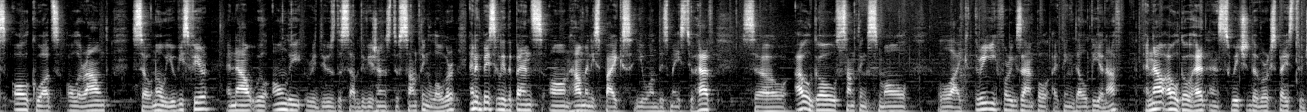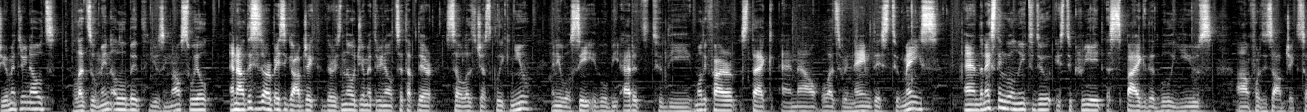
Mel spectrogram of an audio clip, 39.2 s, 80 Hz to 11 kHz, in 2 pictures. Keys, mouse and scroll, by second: 4.1 click, 5.2 click, 6.0 click, 10.2 click, 12.6 click, 16.2-17.0 scroll down 4, 20.5 n, 20.7-21.7 scroll up 4, 21.7 scroll up 1, 26.9 click, 32.0-33.8 drag, 35.4 scroll down 1, 35.8 shift+middle click, 36.8 middle click, 39.1 shift+a.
